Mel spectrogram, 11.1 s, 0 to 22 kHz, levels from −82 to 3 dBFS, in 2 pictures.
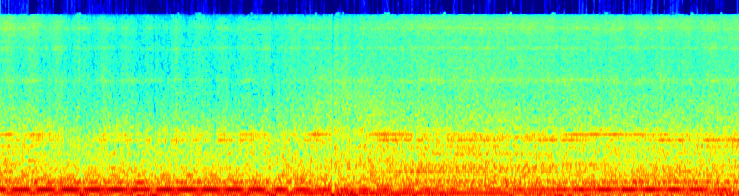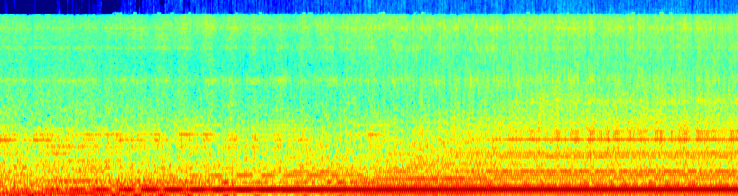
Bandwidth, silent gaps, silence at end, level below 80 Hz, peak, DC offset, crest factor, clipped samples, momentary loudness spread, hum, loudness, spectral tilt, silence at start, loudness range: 17 kHz; none; 0 s; -12 dBFS; 0 dBFS; under 0.1%; 4 dB; 6%; 5 LU; none; -5 LUFS; -6.5 dB/octave; 0 s; 4 LU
